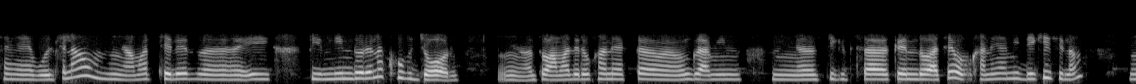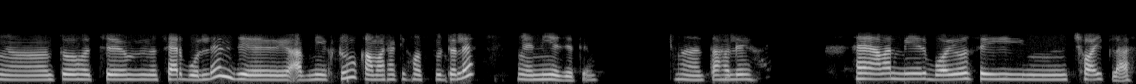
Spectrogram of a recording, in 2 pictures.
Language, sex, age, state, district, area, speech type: Bengali, female, 18-30, West Bengal, North 24 Parganas, rural, conversation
